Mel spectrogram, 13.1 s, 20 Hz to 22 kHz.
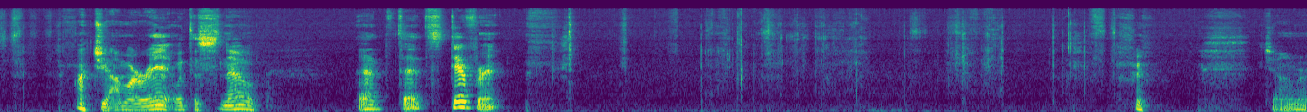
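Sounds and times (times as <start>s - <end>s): trading cards being shuffled: 5.4s - 11.4s.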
